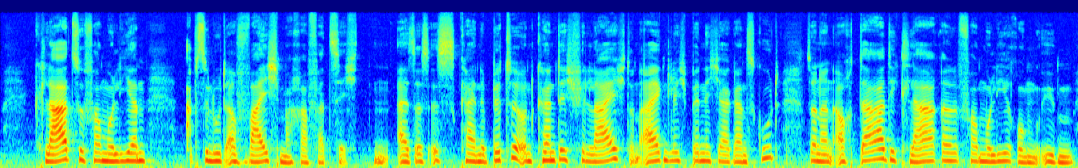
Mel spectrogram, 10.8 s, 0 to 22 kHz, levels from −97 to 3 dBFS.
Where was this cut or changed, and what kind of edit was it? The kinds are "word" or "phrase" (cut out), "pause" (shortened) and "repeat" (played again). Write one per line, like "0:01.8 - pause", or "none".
none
